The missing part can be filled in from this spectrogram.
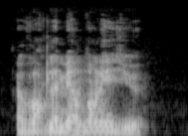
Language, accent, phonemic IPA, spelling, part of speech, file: French, France, /a.vwaʁ də la mɛʁ.d(ə) dɑ̃ le.z‿jø/, avoir de la merde dans les yeux, verb, LL-Q150 (fra)-avoir de la merde dans les yeux.wav
- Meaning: to be fucking blind, to not notice the obvious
